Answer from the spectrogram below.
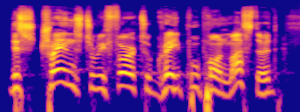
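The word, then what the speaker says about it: Grey Poupon: And part of the reason could be the fact that just the name of the brand, grey poop-on, lends itself well to rhyming because it rhymes with words such as coupon and futon and neutron and indeed stoop-on.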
